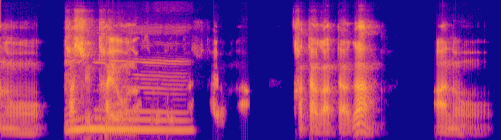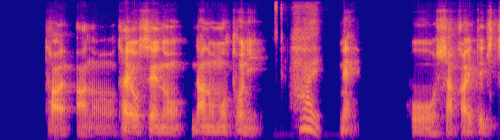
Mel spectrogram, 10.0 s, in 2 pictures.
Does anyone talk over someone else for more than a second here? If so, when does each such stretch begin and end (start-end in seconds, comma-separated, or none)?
0.6-2.0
